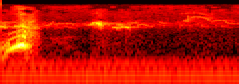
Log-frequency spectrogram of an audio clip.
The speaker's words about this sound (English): This is Digger the dog.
